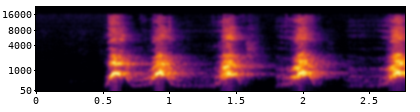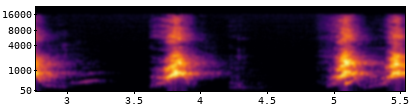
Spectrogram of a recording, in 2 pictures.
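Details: Indoors, the dog Toby reacts to footage of himself on television with a run of seven loud, evenly spaced barks, about two per second, broken by one short pause.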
